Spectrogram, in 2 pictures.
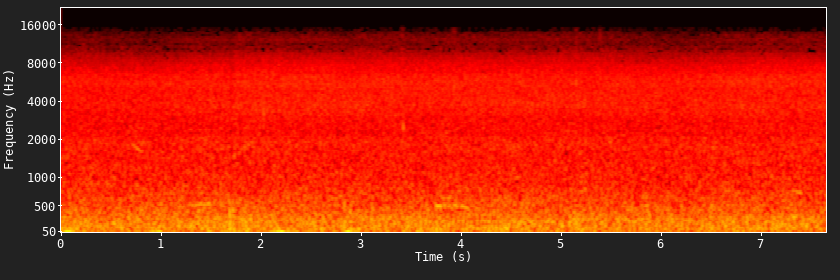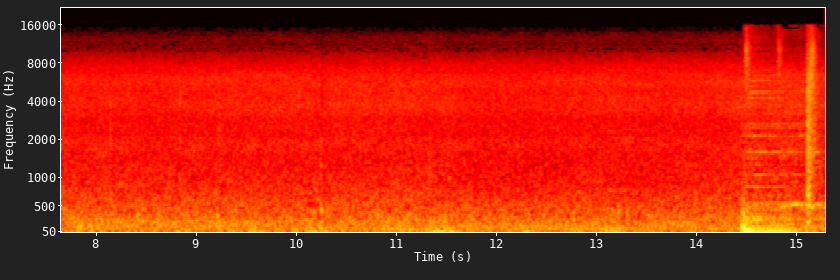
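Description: Steady outdoor rushing noise, even and without pitch, with a few small brief knocks or voices rising above it now and then.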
